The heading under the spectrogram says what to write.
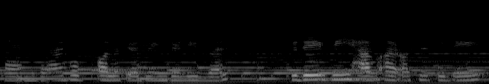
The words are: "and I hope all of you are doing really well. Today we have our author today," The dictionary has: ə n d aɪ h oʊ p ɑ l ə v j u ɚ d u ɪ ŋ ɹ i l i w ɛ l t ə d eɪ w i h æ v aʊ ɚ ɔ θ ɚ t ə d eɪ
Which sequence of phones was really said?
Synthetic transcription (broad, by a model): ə n d aɪ h oʊ p ɑ l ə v j u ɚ d u ɪ ŋ ɹ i l i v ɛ l t ə d eɪ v i h æ v aʊ ɚ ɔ s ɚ t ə d eɪ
